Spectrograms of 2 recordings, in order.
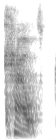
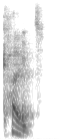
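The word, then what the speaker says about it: Kuyt: The U-I is actually pronounced O. So when everyone goes Dirk, kout, because I can't say it, or kite, it's actually coat.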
